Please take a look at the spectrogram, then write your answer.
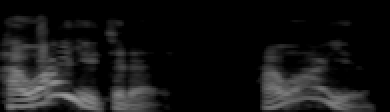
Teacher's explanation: Like when I ask a question, the tone of my voice goes up. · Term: up lilt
